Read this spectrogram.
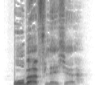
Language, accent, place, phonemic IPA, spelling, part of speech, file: German, Germany, Berlin, /ˈoːbərˌflɛçə/, Oberfläche, noun, De-Oberfläche.ogg
- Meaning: surface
